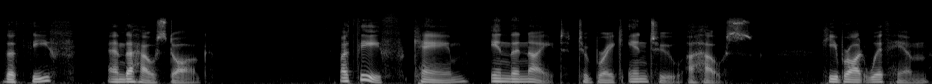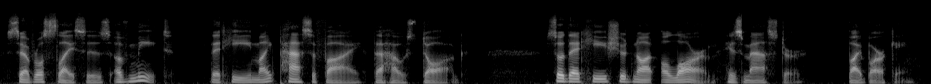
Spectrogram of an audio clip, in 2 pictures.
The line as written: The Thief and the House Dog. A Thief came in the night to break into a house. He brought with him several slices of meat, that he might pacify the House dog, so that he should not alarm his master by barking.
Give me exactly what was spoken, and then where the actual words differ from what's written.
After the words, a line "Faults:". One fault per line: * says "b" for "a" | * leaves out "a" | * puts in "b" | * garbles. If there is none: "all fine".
The Thief and the House Dog. A Thief came in the night to break into a house. He brought with him several slices of meat, that he might pacify the House dog, so that he should not alarm his master by barking.
Faults:
all fine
